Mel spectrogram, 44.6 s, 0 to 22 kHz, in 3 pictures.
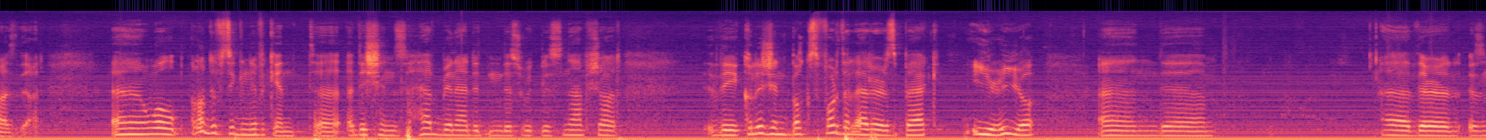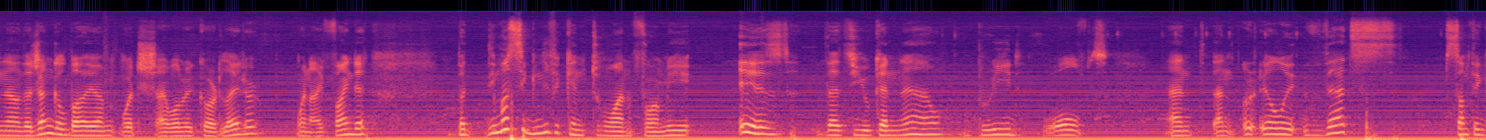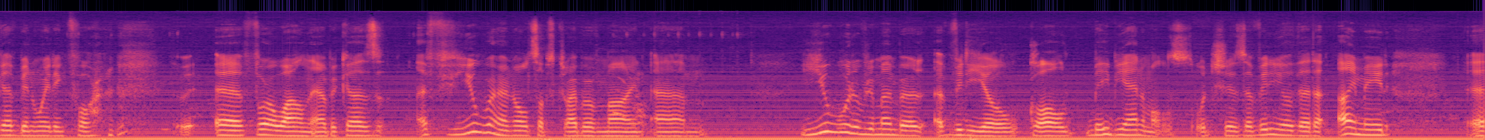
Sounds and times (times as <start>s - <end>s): Speech: 0.0s - 0.5s, 1.1s - 6.3s, 7.1s - 12.2s, 13.7s - 18.7s, 19.4s - 36.8s, 37.8s - 43.7s.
